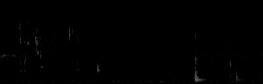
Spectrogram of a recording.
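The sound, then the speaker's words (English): Beer trickles into a beer stein in quiet, uneven splashes and drips, with a sharper clink near the end; no talking. “Well, now I'm going to pour this in here.”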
